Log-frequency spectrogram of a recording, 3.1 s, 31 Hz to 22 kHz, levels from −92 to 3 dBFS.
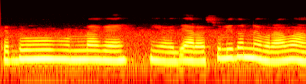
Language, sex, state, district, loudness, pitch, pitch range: Chakma, female, Tripura, Dhalai, -10 LUFS, 215 Hz, 200-225 Hz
